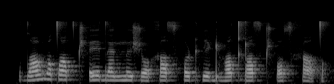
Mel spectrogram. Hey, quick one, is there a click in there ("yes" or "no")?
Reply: no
